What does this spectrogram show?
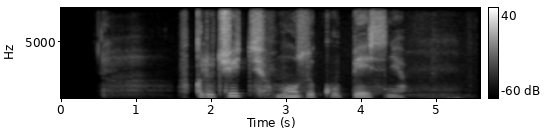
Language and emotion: Russian, neutral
